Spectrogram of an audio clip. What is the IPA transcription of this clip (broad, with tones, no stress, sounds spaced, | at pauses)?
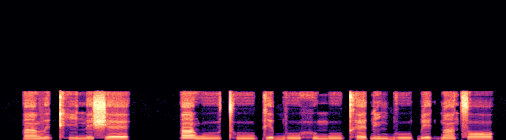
ã˨ β ɪ˦ kʰ i˨ n ɪ˦ ʃ ɛ˨ | ã˦˨ w uː˨ tʰ uː˨ k e˨ b uː˨ h u˨ m uː˨ kʰ ɛ˦ ɗ ĩ˨ ɡ͡b uː˨ ɓ e˦˨ ɡ͡b ã˦˨ t͡s ɔ˨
